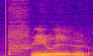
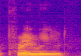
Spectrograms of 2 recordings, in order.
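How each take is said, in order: First: Prelude with a long ee first; Prelude, first syllable rhyming with "free"; pronounced PREE-lude. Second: Prelude with an ay first; Prelude, first syllable rhyming with "day"; pronounced PRAY-lude. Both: Shown as a demonstration. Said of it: "pronounce that word".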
